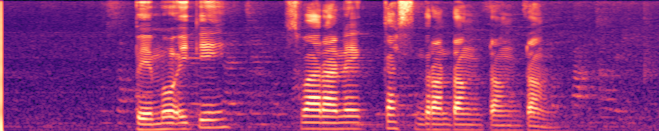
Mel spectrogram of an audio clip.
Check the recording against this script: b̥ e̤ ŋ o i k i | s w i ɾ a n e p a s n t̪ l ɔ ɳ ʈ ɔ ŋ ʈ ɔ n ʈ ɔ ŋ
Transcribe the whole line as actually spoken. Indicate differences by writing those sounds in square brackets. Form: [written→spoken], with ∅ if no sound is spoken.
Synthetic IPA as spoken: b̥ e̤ [ŋ→m] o i k i | s w [i→a] ɾ a n e [p→k] a s n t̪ [l→ɾ] ɔ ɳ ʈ ɔ ŋ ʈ ɔ [n→ŋ] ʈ ɔ ŋ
